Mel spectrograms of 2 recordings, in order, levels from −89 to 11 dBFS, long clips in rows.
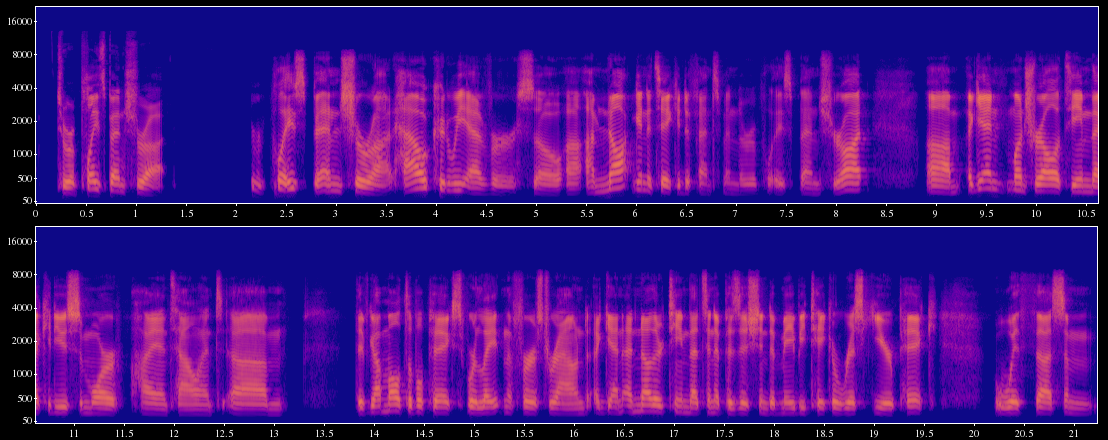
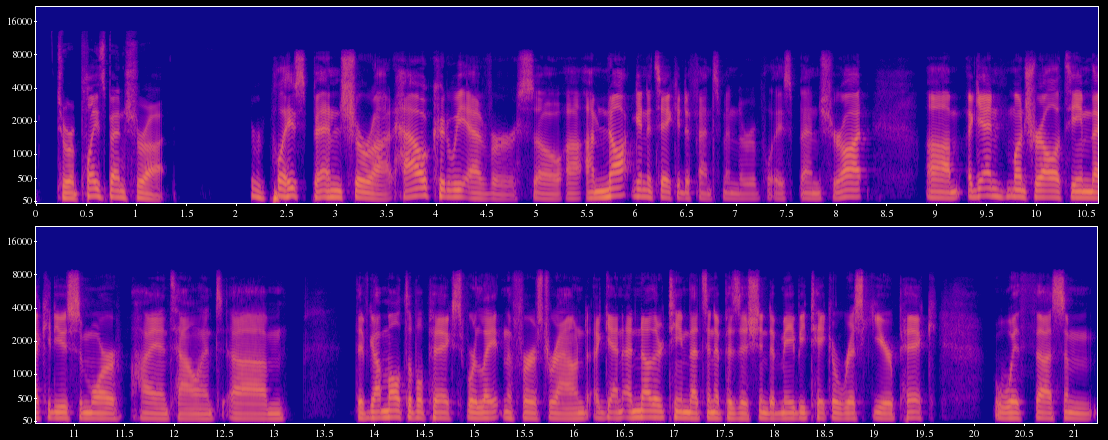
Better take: second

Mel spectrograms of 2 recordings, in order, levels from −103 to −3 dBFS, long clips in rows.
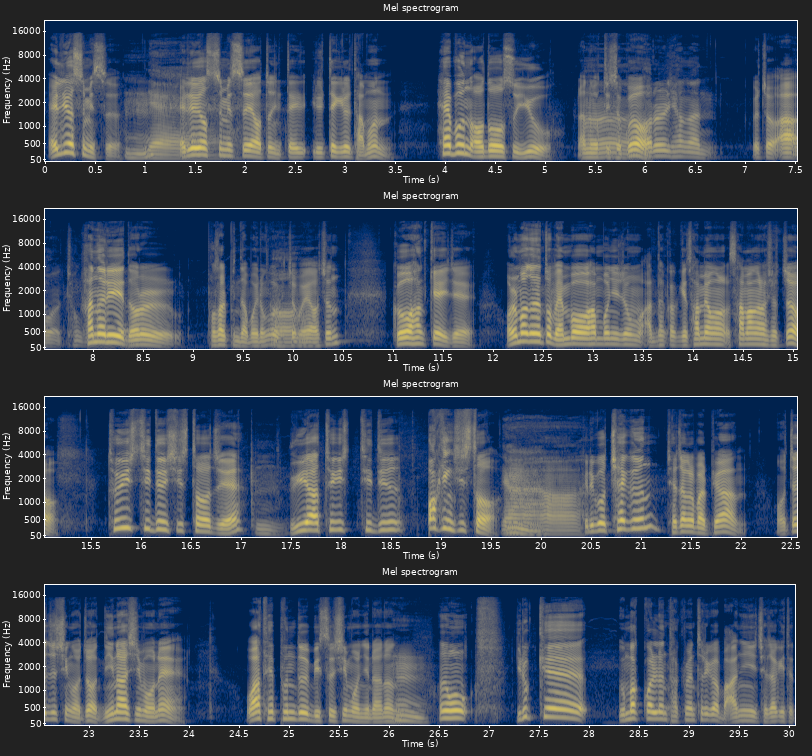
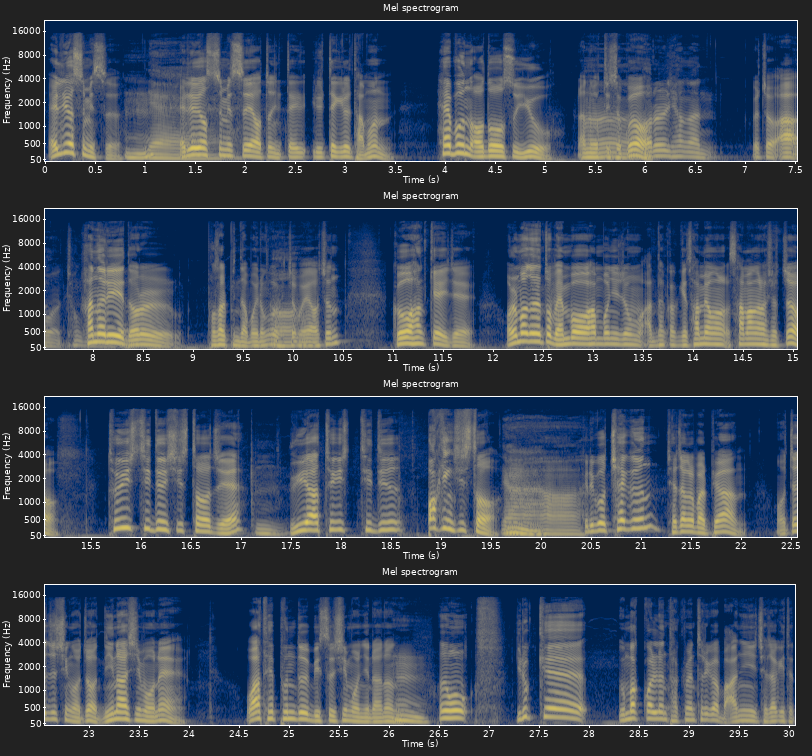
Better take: second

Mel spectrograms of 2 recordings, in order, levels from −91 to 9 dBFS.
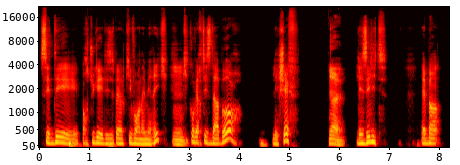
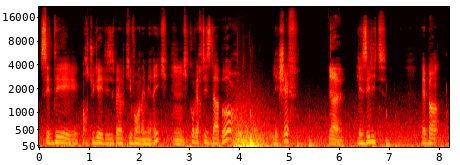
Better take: first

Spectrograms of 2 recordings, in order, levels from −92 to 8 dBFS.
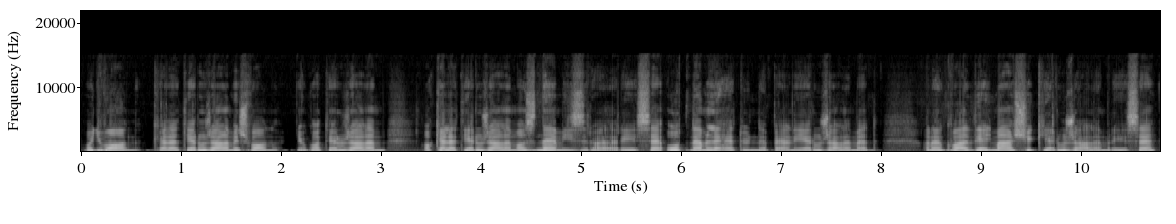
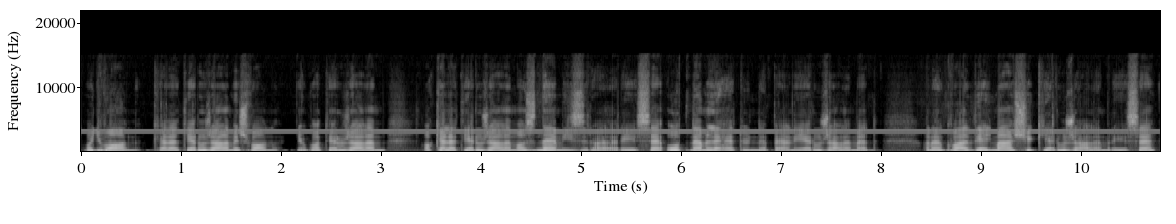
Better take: first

